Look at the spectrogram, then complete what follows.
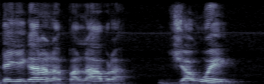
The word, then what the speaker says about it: Yahweh: Entonces los masoretas cuando construyen el canon del Antiguo Testamento, lo transcriben, le agregan vocales al tetragramatón YHWH para que se pronuncie Yahweh, ¿verdad? Yahweh.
